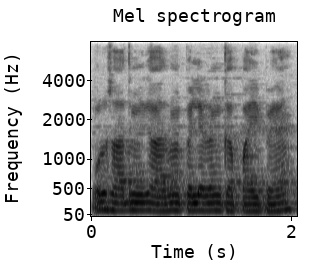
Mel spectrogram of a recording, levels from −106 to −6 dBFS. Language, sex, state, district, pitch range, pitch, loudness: Hindi, male, Uttar Pradesh, Shamli, 120-130 Hz, 125 Hz, -13 LUFS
